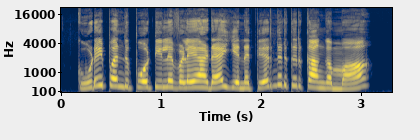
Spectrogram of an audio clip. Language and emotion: Tamil, happy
